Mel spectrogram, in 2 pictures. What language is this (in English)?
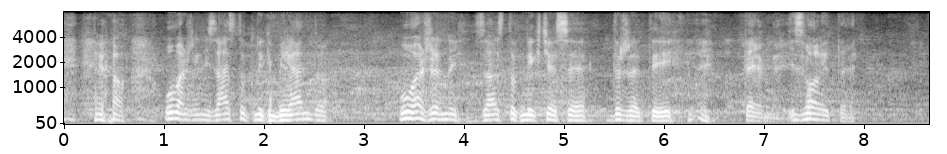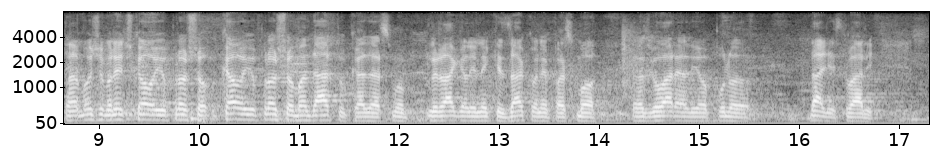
Croatian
